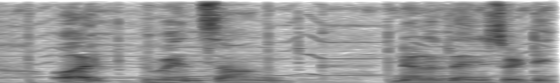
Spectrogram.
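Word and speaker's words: Xuanzang: तो एक Chinese traveller था जिसका नाम हुएन सांग था। बेसिकली लोग इसके प्रोनाउंसिएशन बहुत गलत करते हैं, क्योंकि ये चाइनीज़ नेम है, बट जो मैं प्रोनाउंसिएशन कर रहा हूँ वो बिल्कुल करेक्ट है, क्योंकि मुझे चाइनीज़ थोड़ी थोड़ी आती है।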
